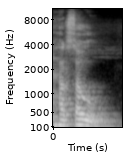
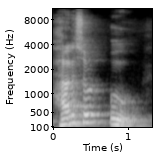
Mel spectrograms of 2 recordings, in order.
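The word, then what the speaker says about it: ह्रस्व उ: तो हर्ष, हर्ष उ, ठीक है, हर्ष उ, इसी को हम लोग पढ़ते पढ़ते क्या बोल देते हैं? हर्षऊ। नहीं, हर्ष उ।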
